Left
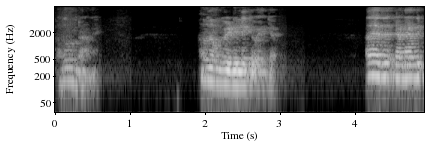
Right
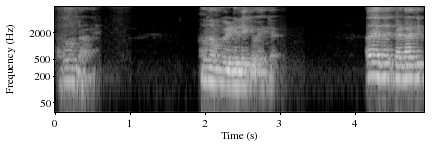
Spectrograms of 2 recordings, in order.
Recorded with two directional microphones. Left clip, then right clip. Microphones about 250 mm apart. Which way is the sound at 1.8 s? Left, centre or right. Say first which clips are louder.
Left 1 dB; right.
